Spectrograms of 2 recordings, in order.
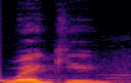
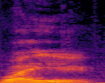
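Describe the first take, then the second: First: The word is said with a g sound. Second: The word is said without a g sound.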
